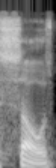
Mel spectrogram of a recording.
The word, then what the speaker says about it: Seoul: And it's the souls, bro. Is that how you say it? The souls? The seal? Yeah, soul. So it's basically Seoul, Korea. It's Korean.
